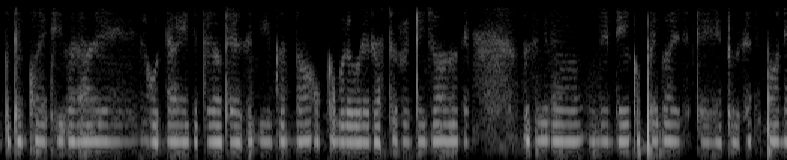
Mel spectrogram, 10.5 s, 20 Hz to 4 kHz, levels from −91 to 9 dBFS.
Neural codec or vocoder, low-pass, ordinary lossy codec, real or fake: codec, 44.1 kHz, 2.6 kbps, DAC; 3.6 kHz; none; fake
